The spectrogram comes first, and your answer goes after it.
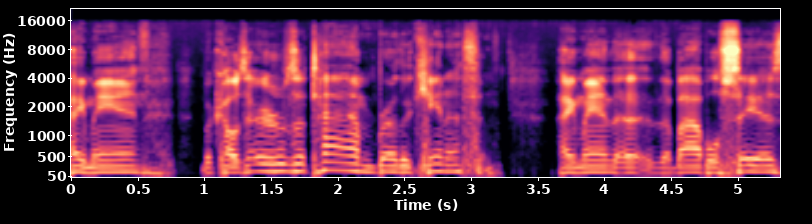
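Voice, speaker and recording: In an Appalachian accent, a man talks at a fairly slow pace and fairly high pitch with ordinary pitch variation. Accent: Appalachian Kentucky. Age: 40s. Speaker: preacher. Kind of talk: sermon. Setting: church.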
